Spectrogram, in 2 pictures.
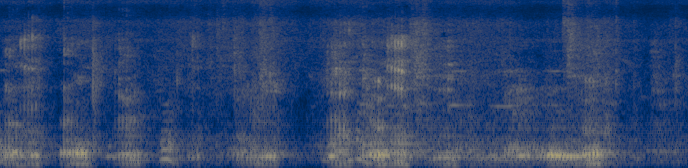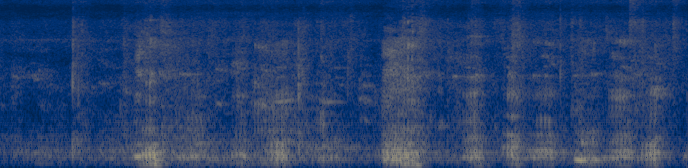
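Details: Mini pigs kept on a farm in Dimapur, Nagaland, grunting in short low snorts, sometimes clustered, separated by quieter gaps of one to two seconds.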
